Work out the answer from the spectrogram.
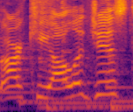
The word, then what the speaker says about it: archaeologist: archaeology in filipinos third syllable archaeologist archaeologists so it's simply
